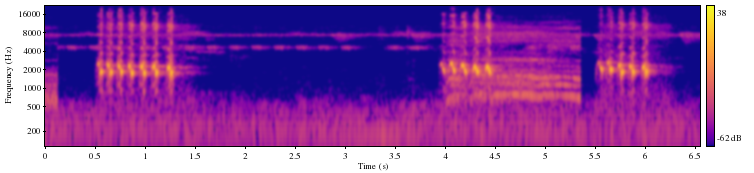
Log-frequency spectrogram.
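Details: Female sooty-headed bulbul in breeding condition calling to males, used as a lure for rivals: three quick bursts of sharp, chattering notes, six or seven notes in the first and about five in each later burst, over a faint steady high tone.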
